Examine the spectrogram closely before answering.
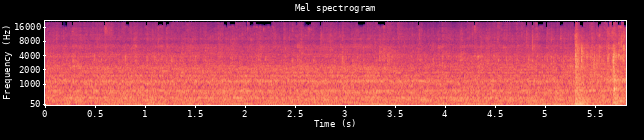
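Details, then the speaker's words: Sharp ESX958 automatic washing machine after replacing the water level sensor for E2 error: strong, even-pressure water rush into the tub, no interruptions or error; previously water stopped, now filling normally. "ये देखिए पानी गिर रहा है इसमें पहले पानी जो है वो रुक जाता था गिरता नहीं था पानी बिल्कुल सही आ रहा है"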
